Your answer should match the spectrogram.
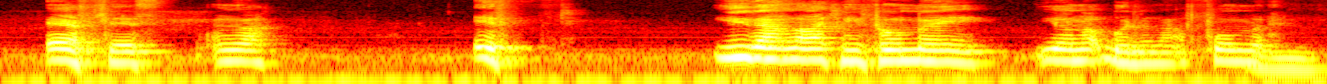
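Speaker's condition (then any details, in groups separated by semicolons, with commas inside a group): Cerebral palsy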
